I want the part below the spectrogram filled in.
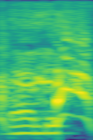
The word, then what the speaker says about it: Dundee: That's Dundee, right? That's how you say his name? That was Ali's trainer. – Oh, Dundee. – Yeah, Dundee.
